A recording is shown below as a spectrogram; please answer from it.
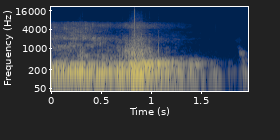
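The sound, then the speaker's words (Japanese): A car and then a motorbike pass along a road, a broad rumble of engine and tyre noise that swells to a peak midway and then fades into near quiet. “ちょっと車が通りますよ。お、バイクも通りますよ。”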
